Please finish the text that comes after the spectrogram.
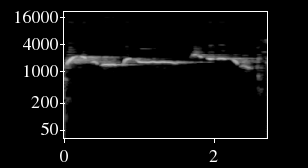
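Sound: person whistling a tune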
